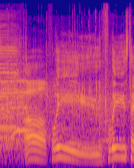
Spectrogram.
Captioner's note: cheers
